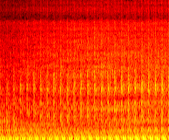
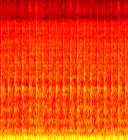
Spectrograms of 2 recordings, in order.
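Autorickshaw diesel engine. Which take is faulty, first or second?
second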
